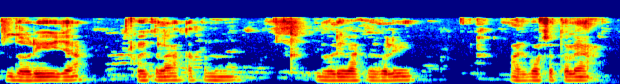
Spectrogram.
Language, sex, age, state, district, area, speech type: Odia, male, 18-30, Odisha, Nuapada, urban, spontaneous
